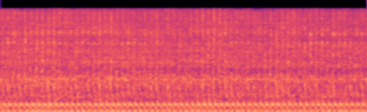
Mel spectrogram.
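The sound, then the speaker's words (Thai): A motor boat engine runs steadily throughout, a loud, even low drone with a strong humming tone and constant chugging, with no voices. The boat is surveying the flooded waterways and damaged farmland of the Na San Klang community in Ubon Ratchathani province. “ตอนนี้ลงเรือสำรวจลำน้ำกันนะคะของชุมชนหน้าสารกลางค่ะบ้านหนองแกบ้านหนองกลางตำบลจระแนเราเองค่ะ”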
